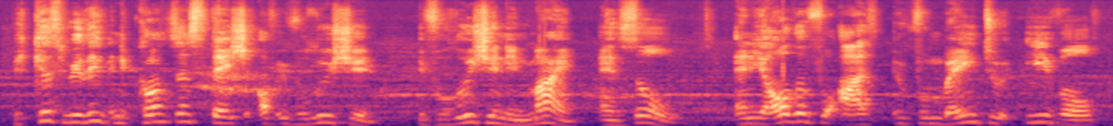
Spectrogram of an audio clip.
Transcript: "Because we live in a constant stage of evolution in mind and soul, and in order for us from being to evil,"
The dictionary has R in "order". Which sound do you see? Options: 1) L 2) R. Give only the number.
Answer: 1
